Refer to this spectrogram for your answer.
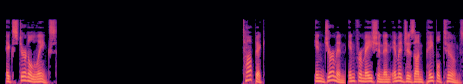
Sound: in German

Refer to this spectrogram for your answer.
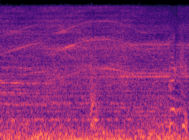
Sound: whirring

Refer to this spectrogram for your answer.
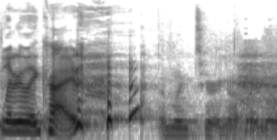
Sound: laughing

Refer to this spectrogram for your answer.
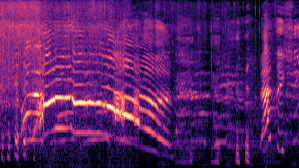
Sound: water splashing; kids screaming; dad laughing

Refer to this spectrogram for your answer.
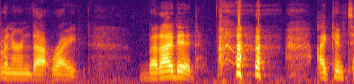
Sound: laughing

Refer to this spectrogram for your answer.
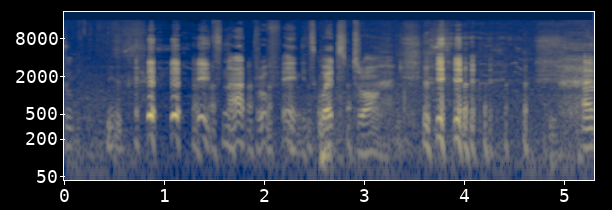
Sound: laughs; both Laugh

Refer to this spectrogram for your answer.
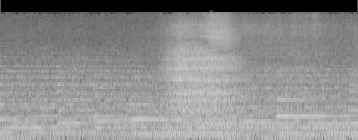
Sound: sighs

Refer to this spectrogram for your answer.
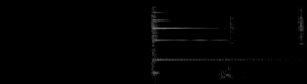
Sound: bell dings

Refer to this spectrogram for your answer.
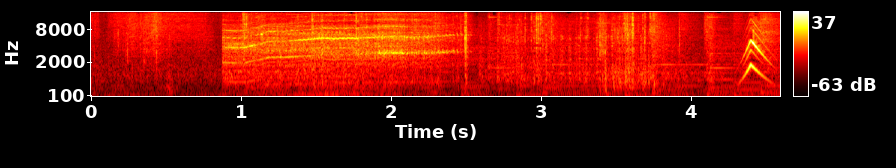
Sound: motor humming

